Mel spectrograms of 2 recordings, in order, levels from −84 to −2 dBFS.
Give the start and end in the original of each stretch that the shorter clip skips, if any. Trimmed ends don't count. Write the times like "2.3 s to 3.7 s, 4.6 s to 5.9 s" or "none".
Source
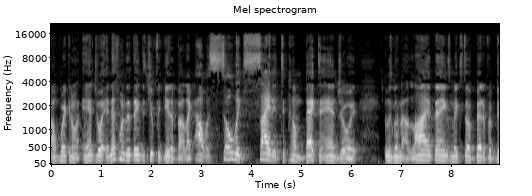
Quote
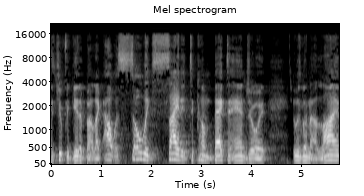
none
